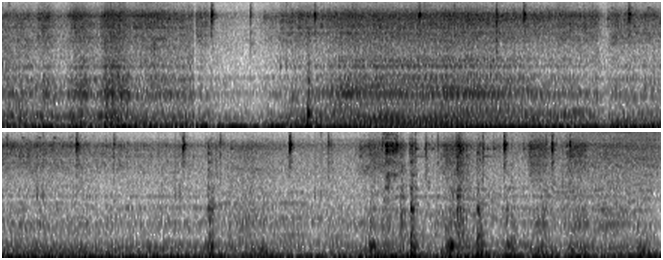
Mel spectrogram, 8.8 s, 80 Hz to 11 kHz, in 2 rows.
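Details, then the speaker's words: Datsun 240Z during restoration, before being towed in for a tune-up: idle hunts and stumbles with spits and uneven revs; engine sputters and runs rough, needs tune adjustment, cause not confirmed. "well you can hear why I'm taking her in to have her adjusted the tune she spits and sputters and"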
